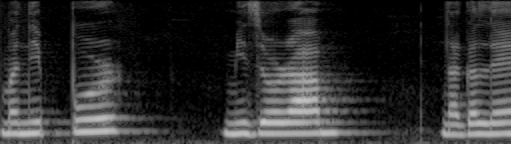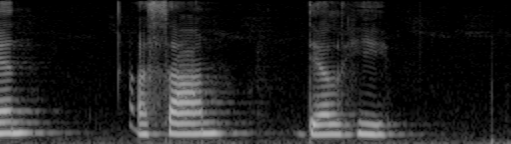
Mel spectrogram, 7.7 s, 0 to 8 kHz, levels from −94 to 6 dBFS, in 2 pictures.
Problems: background sounds at intervals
